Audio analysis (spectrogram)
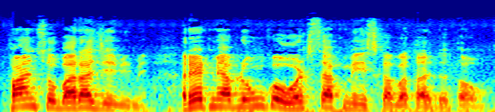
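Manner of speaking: normal talking voice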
